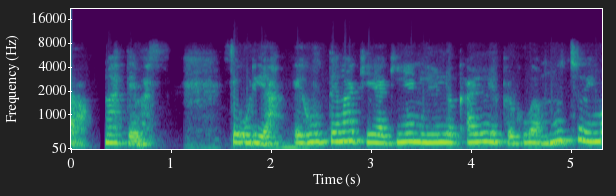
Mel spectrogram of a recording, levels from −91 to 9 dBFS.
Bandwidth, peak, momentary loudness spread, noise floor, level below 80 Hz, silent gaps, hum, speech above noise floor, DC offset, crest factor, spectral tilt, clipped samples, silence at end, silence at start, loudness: 7.4 kHz; -4 dBFS; 6 LU; -38 dBFS; -48 dBFS; 0.28-0.33 s; none; 27 dB; under 0.1%; 8 dB; -8 dB/octave; under 0.1%; 0 s; 0 s; -12 LUFS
